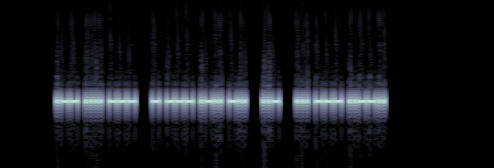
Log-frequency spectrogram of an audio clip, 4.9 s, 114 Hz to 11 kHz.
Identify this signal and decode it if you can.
Morse code, heard as a keyed tone, about 50 wpm, 700 Hz. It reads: WHO TOLD U SO?
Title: Sentences from Top 400 Words and Abbreviations 50wpm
